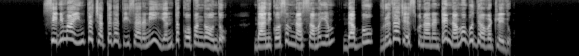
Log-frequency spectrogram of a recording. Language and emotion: Telugu, angry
